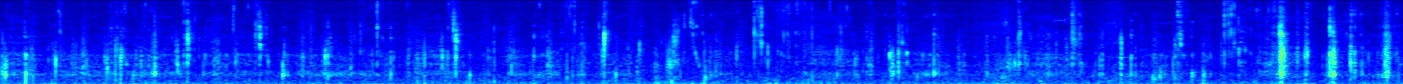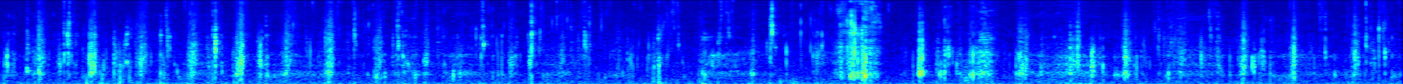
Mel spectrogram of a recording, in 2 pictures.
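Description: Close-miked chewing of a mouthful of rice and curry eaten by hand: a steady run of small wet clicks from the mouth, with a denser, louder cluster about three-quarters of the way through.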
